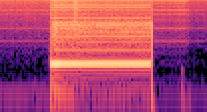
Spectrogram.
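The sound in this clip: A telephone tone sounds after a call gets cut off: one steady, mid-pitched beep that holds for about a second and then stops abruptly, leaving silence.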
